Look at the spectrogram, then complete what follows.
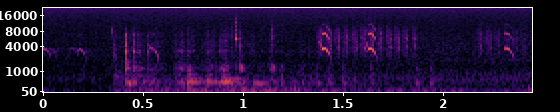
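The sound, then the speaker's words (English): Wild birds call in short, high, downward-sweeping chirps, several repeated at uneven intervals, with scratchy rustling and low rumble underneath and no talking. The birds are restless wild birds near a net in which two birds have been caught, with at least three other birds around. “So recording, the wild birds are calling some more.”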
